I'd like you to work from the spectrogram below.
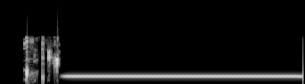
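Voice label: Raleigh Fire Department ALERT, p25; Wake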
